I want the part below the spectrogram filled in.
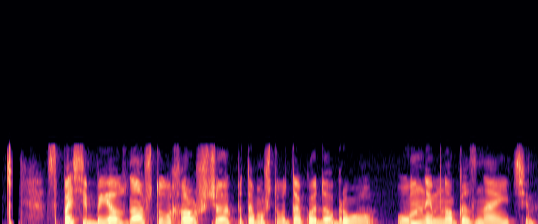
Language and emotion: Russian, positive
